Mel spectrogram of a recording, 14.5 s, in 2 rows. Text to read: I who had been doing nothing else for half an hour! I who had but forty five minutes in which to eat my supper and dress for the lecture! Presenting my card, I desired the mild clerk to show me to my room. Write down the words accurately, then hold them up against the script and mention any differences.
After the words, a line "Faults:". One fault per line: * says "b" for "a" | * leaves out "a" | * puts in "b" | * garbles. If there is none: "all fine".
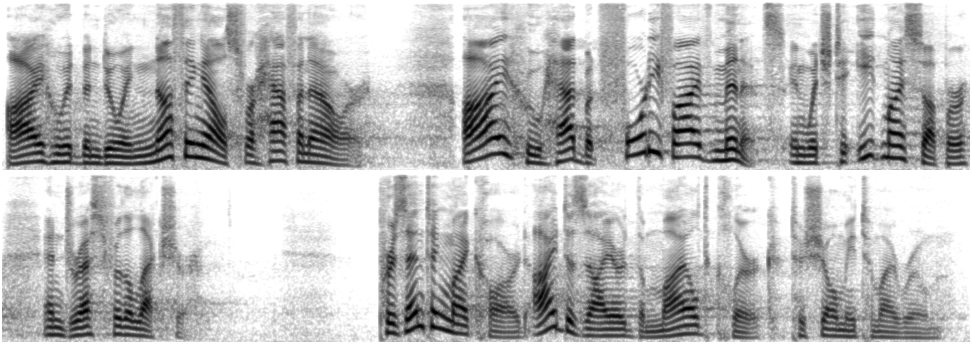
I who had been doing nothing else for half an hour! I who had but forty five minutes in which to eat my supper and dress for the lecture! Presenting my card, I desired the mild clerk to show me to my room.
Faults:
all fine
